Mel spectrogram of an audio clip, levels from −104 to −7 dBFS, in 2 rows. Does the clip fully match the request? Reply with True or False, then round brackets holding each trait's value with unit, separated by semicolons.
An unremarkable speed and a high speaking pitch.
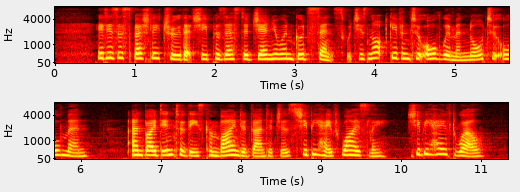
True (180 wpm; 235 Hz)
